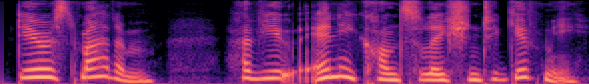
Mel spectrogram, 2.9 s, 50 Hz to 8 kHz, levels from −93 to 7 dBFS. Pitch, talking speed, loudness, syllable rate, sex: 235 Hz, 185 wpm, -17 LUFS, 6.8 syllables/s, female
